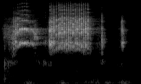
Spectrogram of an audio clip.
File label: bat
